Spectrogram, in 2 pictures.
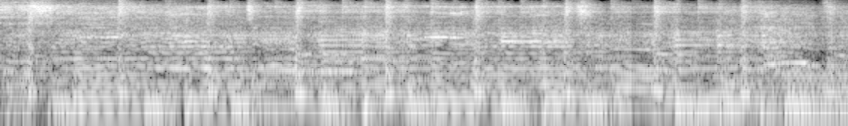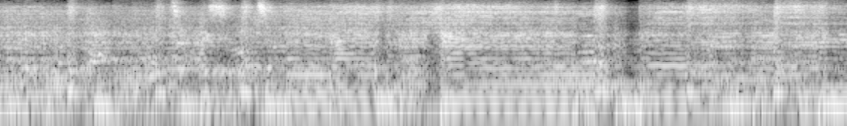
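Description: Rock band playing live: two electric guitars, a bass guitar and a drum kit, loud and steady, with regular drum hits.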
